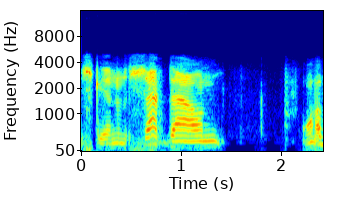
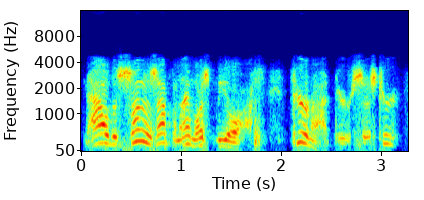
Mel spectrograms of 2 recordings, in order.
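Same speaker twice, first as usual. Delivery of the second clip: higher, louder, brisk cheerful prince; breezy and eager to be off; a prince laughing off his sister's fears; smiling brother; 9 semitones higher, 7 dB louder than usual. Acted. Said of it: "Akkad only smiled".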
